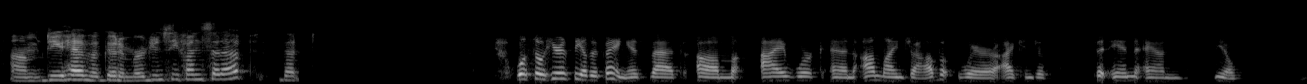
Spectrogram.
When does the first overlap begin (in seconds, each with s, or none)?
none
